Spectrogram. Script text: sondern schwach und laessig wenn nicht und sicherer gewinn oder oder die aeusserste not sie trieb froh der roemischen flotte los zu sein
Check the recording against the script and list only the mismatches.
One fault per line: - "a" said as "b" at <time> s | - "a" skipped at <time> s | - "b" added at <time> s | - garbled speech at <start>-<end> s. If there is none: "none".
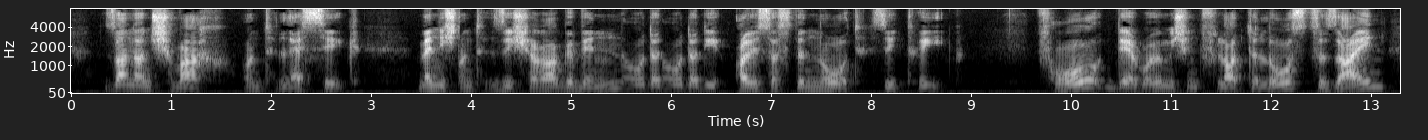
none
